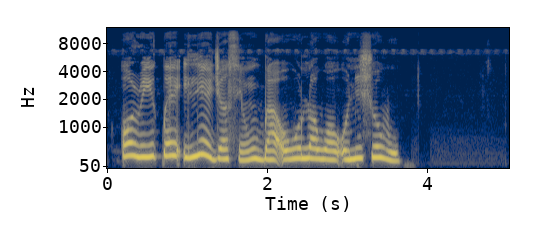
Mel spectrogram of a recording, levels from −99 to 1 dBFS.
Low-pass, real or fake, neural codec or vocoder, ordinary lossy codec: 10.8 kHz; real; none; none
